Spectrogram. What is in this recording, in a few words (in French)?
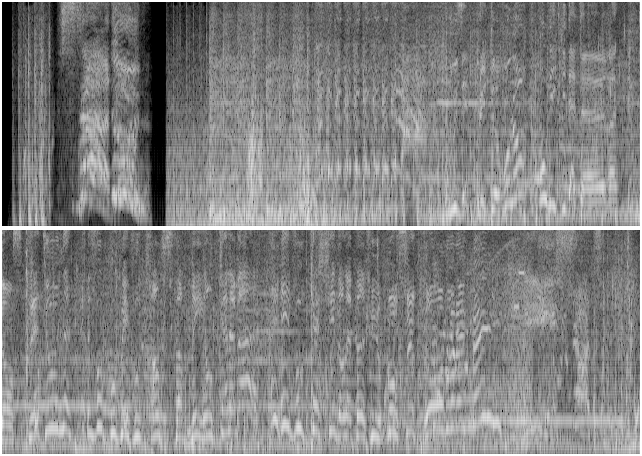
spot tv, demos voix; nintendo splatoon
